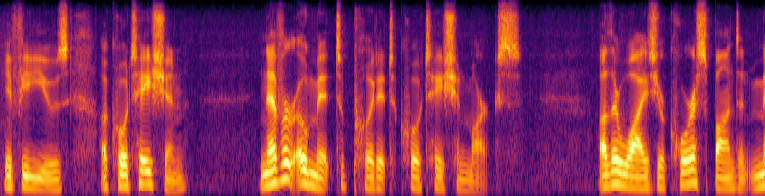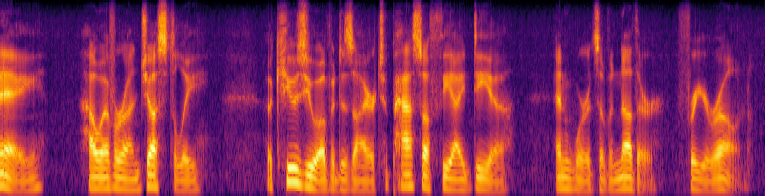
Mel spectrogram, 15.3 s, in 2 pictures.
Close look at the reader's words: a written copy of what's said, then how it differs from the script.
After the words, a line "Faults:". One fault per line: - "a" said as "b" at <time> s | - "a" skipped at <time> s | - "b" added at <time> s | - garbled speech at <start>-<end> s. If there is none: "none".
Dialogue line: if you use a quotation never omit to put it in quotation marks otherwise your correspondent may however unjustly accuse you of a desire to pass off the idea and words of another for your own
if you use a quotation never omit to put it quotation marks otherwise your correspondent may however unjustly accuse you of a desire to pass off the idea and words of another for your own
Faults:
- "in" skipped at 4.0 s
